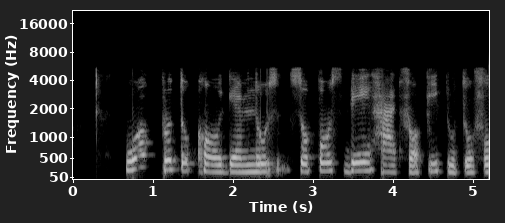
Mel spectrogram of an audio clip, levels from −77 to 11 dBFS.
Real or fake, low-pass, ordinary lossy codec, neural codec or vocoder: fake; 5.4 kHz; none; codec, 44.1 kHz, 2.6 kbps, SNAC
